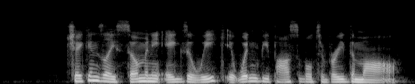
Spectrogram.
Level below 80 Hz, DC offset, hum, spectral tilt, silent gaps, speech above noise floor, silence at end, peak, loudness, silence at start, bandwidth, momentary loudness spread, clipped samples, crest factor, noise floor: -54 dBFS; under 0.1%; none; -8 dB/octave; none; 52 dB; 0.2 s; -2 dBFS; -18 LUFS; 0.7 s; 7.2 kHz; 6 LU; under 0.1%; 14 dB; -69 dBFS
